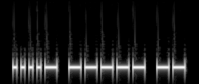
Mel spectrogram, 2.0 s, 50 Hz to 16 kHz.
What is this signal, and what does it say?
Morse code, heard as a keyed tone, about 31 wpm, 700 Hz. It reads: 40M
